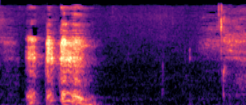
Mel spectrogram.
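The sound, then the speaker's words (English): A person clears their throat in a few rough, harsh bursts, then falls quiet apart from faint small noises. “Dear oh me, there's something in my throat and I want it to be gone.”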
